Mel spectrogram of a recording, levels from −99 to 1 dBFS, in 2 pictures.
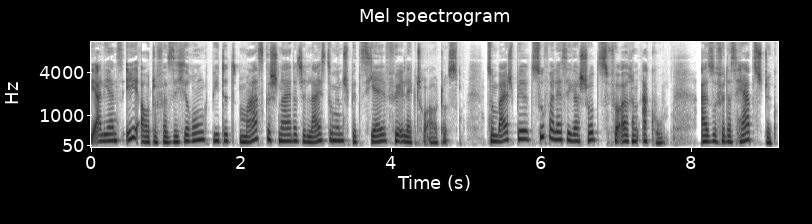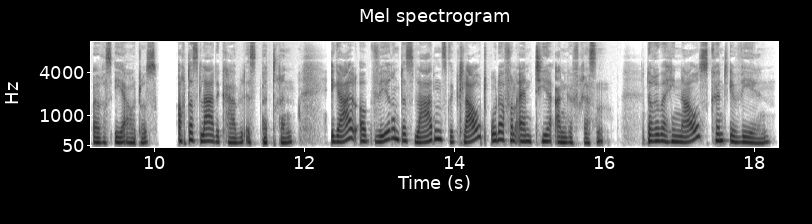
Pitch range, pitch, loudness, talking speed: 165-210 Hz, 190 Hz, -20 LUFS, 145 wpm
